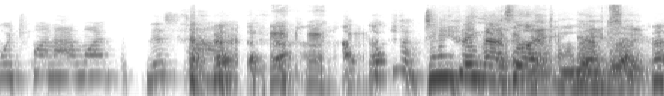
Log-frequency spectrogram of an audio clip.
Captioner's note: all giggling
